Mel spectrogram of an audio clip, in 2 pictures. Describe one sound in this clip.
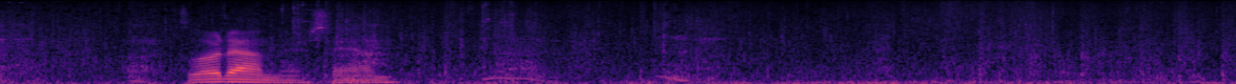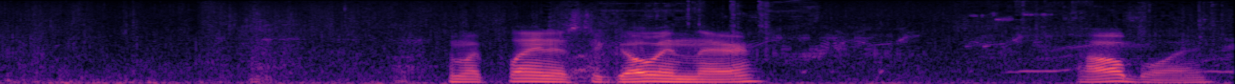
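A young man talks with animation into a close microphone, in short bursts.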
